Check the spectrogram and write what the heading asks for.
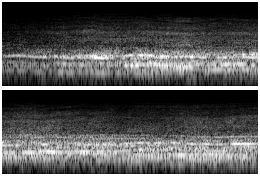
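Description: Sprint car engines running at racing speed around a dirt oval: a loud, steady engine drone whose pitch rises and falls a little as the cars lap.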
